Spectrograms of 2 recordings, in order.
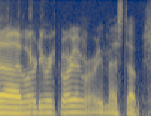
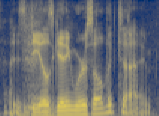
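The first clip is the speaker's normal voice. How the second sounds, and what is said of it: Imitates a film character's voice. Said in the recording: “I have to do my Lando impression”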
